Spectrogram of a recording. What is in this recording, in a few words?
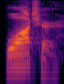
"water", American, English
